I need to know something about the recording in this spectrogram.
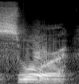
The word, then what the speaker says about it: swore: So, I just learned it's not war, it's swore.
